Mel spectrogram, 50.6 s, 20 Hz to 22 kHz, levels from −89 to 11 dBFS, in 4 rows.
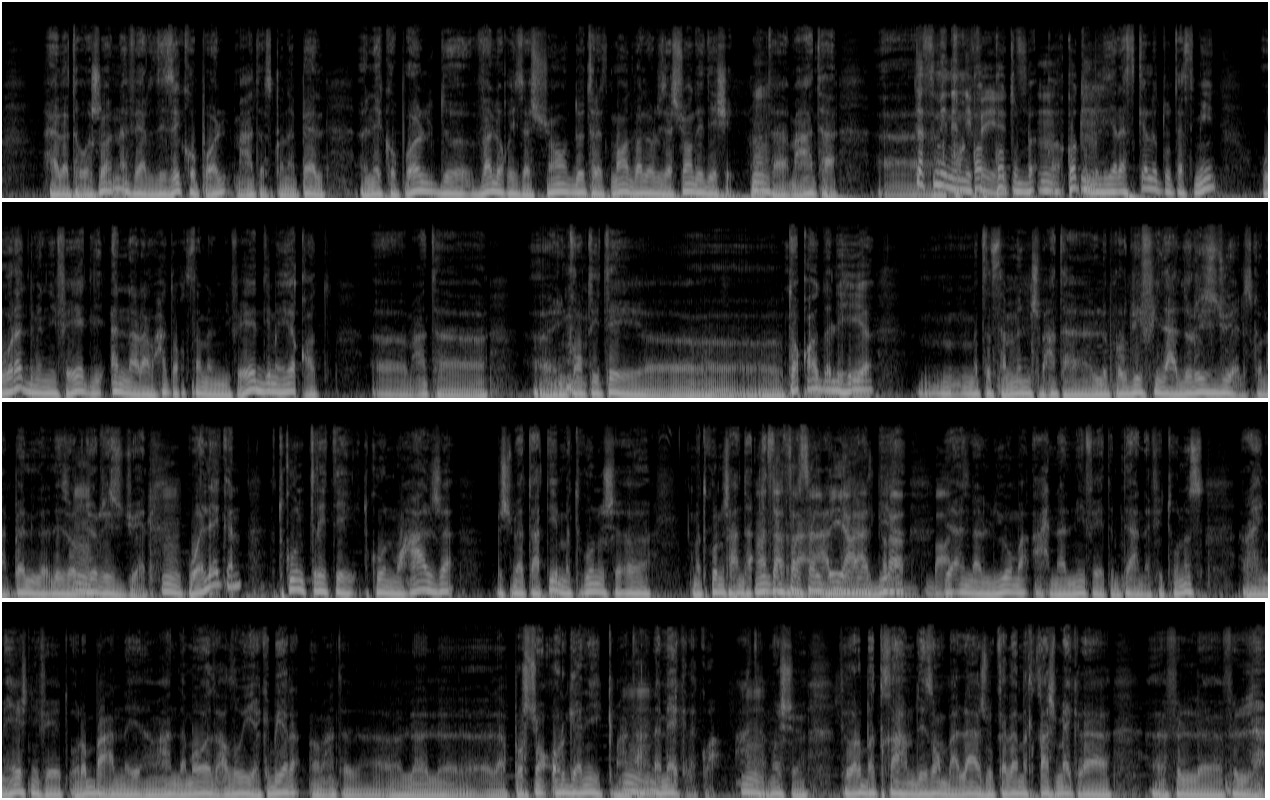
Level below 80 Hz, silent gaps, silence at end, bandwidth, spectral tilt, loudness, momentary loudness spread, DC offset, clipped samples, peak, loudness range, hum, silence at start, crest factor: -42 dBFS; none; 0 s; 14 kHz; -6 dB/octave; -37 LUFS; 7 LU; under 0.1%; under 0.1%; -24 dBFS; 2 LU; none; 0.05 s; 10 dB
